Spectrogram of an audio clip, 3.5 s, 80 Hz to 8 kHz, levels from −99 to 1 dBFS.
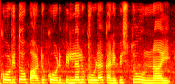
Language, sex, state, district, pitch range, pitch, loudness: Telugu, female, Telangana, Mahabubabad, 230-255 Hz, 245 Hz, -14 LUFS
